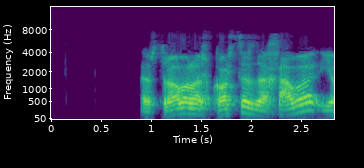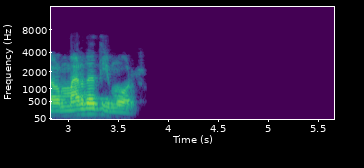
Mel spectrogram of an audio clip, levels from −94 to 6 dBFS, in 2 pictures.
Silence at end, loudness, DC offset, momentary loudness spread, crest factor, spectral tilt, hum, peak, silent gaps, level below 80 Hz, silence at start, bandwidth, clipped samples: 2 s; -15 LUFS; under 0.1%; 11 LU; 16 dB; -5.5 dB/octave; none; 0 dBFS; none; -66 dBFS; 0.9 s; 7 kHz; under 0.1%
